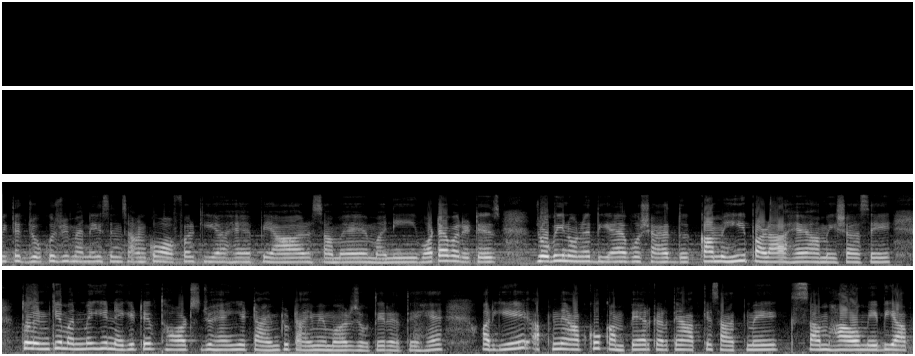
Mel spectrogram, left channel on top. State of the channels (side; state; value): left; silent; digital silence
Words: तक जो कुछ भी मैंने इस इंसान को ऑफ़र किया है, प्यार, समय, मनी, व्हाटएवर इट इज़, जो भी इन्होंने दिया है वो शायद कम ही पड़ा है हमेशा से। तो इनके मन में ये नेगेटिव थॉट्स जो हैं ये टाइम टू टाइम इमर्ज होते रहते हैं, और ये अपने आप को कंपेयर करते हैं आपके साथ में। सम हाउ मे बी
